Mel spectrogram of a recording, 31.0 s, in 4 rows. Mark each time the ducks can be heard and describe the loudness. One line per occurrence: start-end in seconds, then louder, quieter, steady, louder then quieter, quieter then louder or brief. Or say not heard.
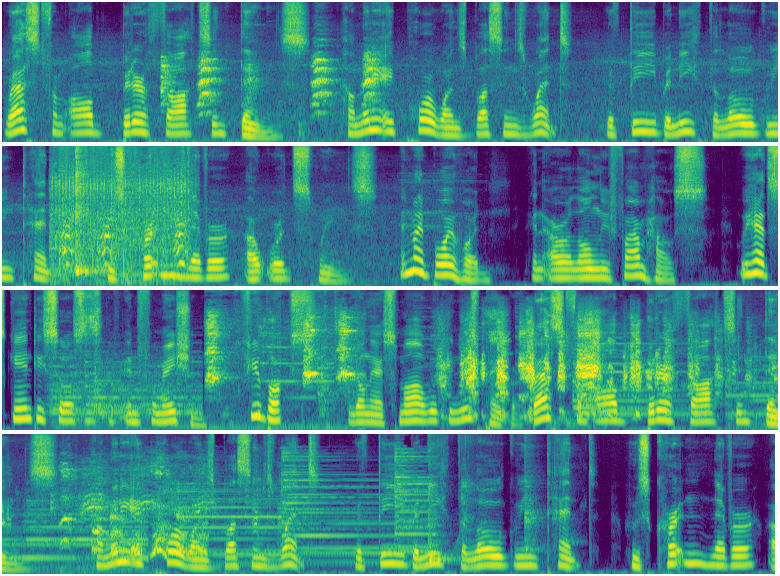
19.9-26.1 quieter.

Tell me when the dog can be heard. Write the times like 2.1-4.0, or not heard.
1.6-3.9, 8.2-9.7, 17.5-19.1, 23.9-25.4.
